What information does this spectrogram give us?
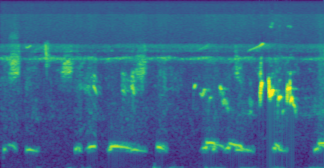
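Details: Common babbler parent and babies calling: low drawn-out slurred notes in uneven groups, a few sharp high chirps toward the end, and soft low knocks between calls.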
